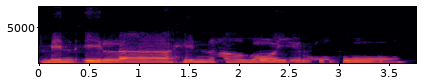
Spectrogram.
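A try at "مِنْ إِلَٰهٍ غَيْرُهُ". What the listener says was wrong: Nggak ada yang salah Pak. Cuman di minnya itu kurang kurang mesra. min, min, min. Bapak kemarin ketemu si Gimin nggak sih? Si Gimin, Wagimin, Gimin, Min.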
